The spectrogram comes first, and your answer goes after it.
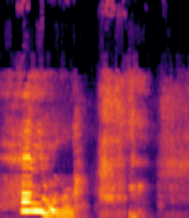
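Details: Siberian Husky indoors, said to repeat its owner's words; one loud whining, yodel-like vocalization sliding downward for about half a second, followed by soft breathy sounds and a short low grunt.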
